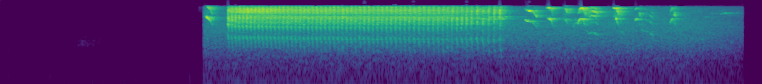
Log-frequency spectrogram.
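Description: Songbird calls that start abruptly after a near-silent pause: a loud, fast buzzing trill for about three seconds, then a string of quick, high, down-slurred chirps that fade and cut off suddenly.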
